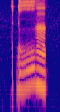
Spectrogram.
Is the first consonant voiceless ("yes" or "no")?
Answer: no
